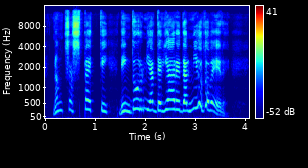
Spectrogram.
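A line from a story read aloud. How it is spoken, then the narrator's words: Shrill yell. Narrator (Italian): Urlò con la sua voce stridula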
